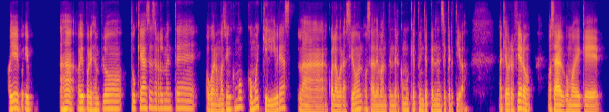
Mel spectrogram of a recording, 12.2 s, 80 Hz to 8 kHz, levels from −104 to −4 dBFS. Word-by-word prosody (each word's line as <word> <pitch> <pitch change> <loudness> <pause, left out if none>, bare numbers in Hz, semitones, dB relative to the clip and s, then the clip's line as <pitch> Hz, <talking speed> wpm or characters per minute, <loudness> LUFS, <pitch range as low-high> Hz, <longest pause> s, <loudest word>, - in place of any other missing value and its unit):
Oye, 140 +3 +5
y - - 0
p - - -5
y - - +5
p 125 0 -14 0.5
ajá, 140 -1 +3
oye, 135 0 +5
por 135 -1 0
ejemplo, 145 +4 0
¿tú 145 -1 -1
qué 160 - 0
haces 160 +1 +1
realmente? 150 0 -3
O 125 - -2
bueno, 115 -2 0
más 115 +1 -2
bien, 130 -1 +1
¿cómo 165 +6 -4
cómo 135 +5 +1
equilibras 130 - -1
la 100 -3 -1
colaboración, 110 +6 0
o 135 - -5
sea, 110 -5 -1
de 105 - -1
mantener 100 0 -4
como 120 -1 -3
que 125 0 -2
tu 125 - -5
independencia 110 -1 -2
creativa? 125 +2 -6 0.6
¿A - - +1
qué - - 0
me 115 - +4
refiero? 130 +1 +4 0.3
O - - 0
sea, 110 -2 +7
como 105 0 +1
de 100 0 +2
que 100 0 +1
125 Hz, 195 wpm, -25 LUFS, 110-145 Hz, 0.6 s, sea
